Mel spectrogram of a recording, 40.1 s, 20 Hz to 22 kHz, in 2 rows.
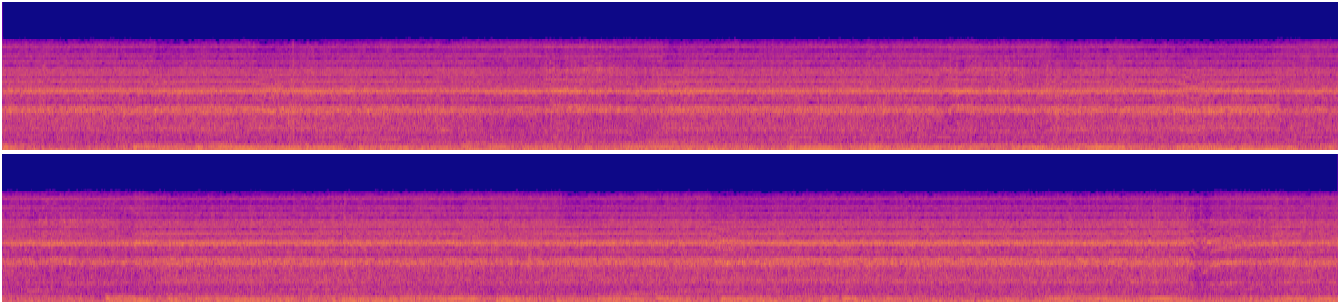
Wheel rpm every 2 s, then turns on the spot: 160, 160, 160, 160, 160, 160, 160, 160, 160, 160, 160, 160, 160, 160, 160, 160, 160, 160, 160, 140.
none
